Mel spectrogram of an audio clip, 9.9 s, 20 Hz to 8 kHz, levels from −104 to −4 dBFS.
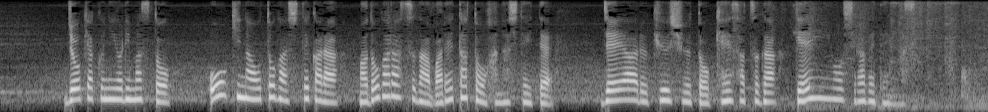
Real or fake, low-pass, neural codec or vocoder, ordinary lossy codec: real; none; none; none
